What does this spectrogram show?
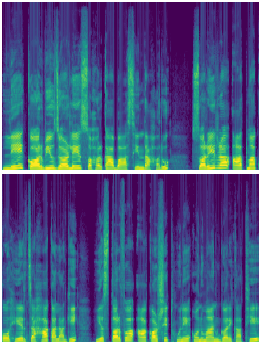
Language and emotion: Nepali, neutral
